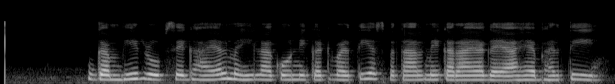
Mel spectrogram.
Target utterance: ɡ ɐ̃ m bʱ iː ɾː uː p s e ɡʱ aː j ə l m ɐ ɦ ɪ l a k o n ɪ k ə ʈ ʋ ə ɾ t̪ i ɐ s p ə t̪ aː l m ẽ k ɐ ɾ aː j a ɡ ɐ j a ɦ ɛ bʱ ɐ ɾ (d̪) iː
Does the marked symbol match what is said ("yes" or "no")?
no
